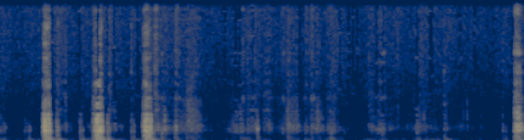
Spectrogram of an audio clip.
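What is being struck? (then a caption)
Fine pen nib on bristol paper. A fine fountain pen nib draws ink lines across a thin, smooth white bristol paper sheet resting on a cutting mat and held flat by one hand. Soft, dry scratching strokes come in short bursts, with several louder strokes standing out over quieter, fainter scratches, in a quiet setting.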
